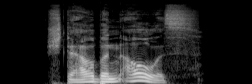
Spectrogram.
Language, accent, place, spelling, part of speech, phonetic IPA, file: German, Germany, Berlin, sterben aus, verb, [ˌʃtɛʁbn̩ ˈaʊ̯s], De-sterben aus.ogg
- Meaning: inflection of aussterben: 1. first/third-person plural present 2. first/third-person plural subjunctive I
